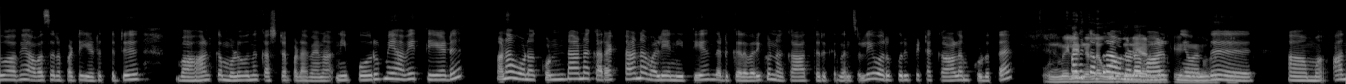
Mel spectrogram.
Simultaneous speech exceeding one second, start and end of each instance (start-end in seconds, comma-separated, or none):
10.7-12.2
